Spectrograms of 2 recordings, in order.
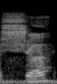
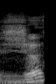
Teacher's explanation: the only real difference between a sha and a j sound is the amount of vibration that we put behind it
